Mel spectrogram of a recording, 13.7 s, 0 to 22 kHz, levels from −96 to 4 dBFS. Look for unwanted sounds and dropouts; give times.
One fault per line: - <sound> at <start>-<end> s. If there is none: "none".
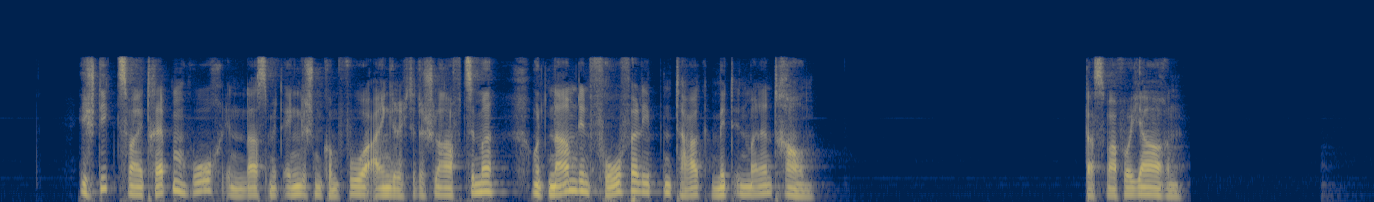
none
